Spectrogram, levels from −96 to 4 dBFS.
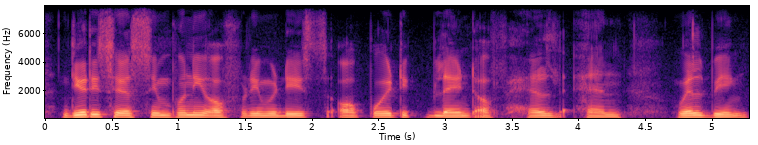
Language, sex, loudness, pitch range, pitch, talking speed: English, male, -18 LUFS, 120-140 Hz, 130 Hz, 160 wpm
